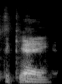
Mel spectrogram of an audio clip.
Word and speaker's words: Takei: Have I been saying his name wrong my whole life? Is it not Takei? – It's George Takei. – Is it? All right. – Yeah. As he would say, Takei rhymes with gay.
